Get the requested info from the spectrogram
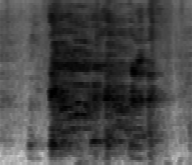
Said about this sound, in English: Do you hear the dry cough?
